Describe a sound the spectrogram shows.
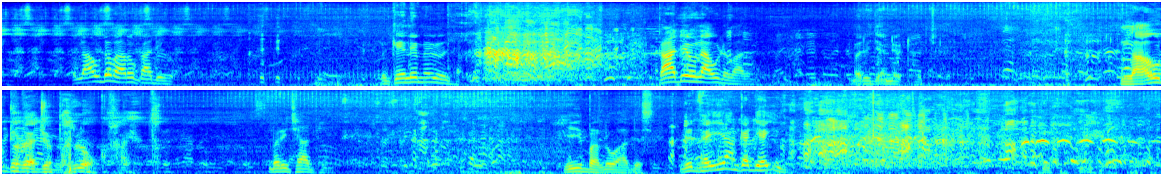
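A middle-aged man preaches passionately into a microphone over loudspeakers, singing out long drawn phrases.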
